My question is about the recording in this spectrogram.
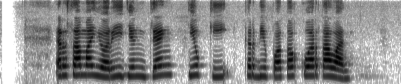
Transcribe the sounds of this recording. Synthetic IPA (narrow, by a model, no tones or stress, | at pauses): ʔɛrsamajɔɾid͡ʒɨŋd͡ʒɛŋkiuki | kɨrdipɔt̪ɔkuwart̪awan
